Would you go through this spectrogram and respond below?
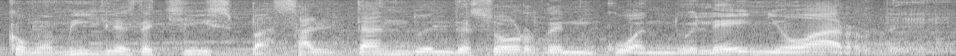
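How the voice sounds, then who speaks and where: A man reciting romantic poetry in a measured, tender declamatory style. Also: mid-range voice. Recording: recitation over loud soft music. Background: new-age music.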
